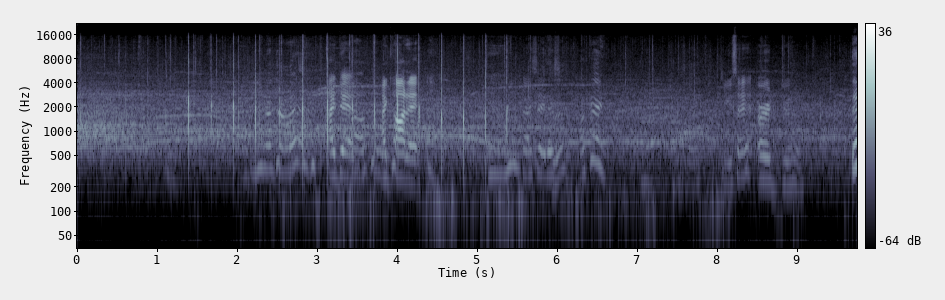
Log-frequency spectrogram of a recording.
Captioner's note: cheering and applauding; applause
